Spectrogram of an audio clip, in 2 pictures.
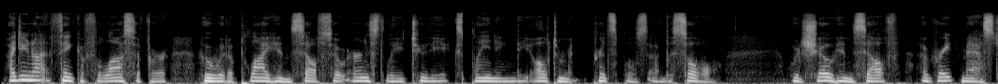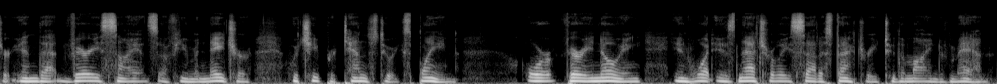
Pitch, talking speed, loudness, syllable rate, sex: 140 Hz, 155 wpm, -19 LUFS, 4.9 syllables/s, male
